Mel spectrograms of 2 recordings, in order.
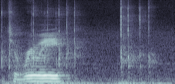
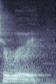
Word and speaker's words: Tauri: is pmpm uh run to ruie to r e Dev it's pronounced to RI gotcha thanks that's hilarious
